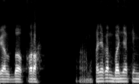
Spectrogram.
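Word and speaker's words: البقرة: Seperti misalkan Al-Fatihah bukan Al-Fatihatun, Al-Baqaratun tapi Al-Baqarah.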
